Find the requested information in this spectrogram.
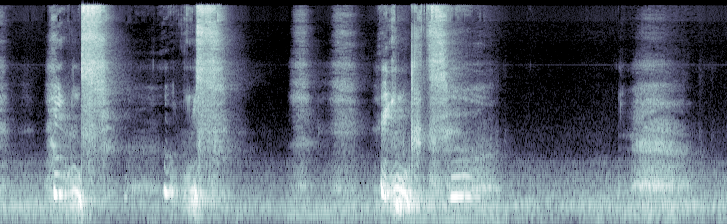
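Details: Three forceful sneezes, each led by a quick gasping intake of breath, then a softer breath, in a person with allergies reporting wet, uncontrollable sneezing at work; sneezing fit.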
